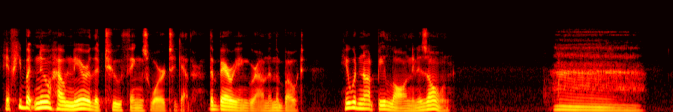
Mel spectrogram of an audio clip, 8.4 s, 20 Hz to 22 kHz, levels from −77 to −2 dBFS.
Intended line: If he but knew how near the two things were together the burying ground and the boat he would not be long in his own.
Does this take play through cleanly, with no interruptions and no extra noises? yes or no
no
